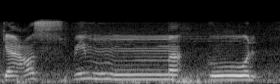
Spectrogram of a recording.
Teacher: साद को पुर पढ़ेंगे चूँकि हरूफ मुस्तालिया में से है। ठीक है, मोटा करके पढ़ेंगे इसको गहराई के साथ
